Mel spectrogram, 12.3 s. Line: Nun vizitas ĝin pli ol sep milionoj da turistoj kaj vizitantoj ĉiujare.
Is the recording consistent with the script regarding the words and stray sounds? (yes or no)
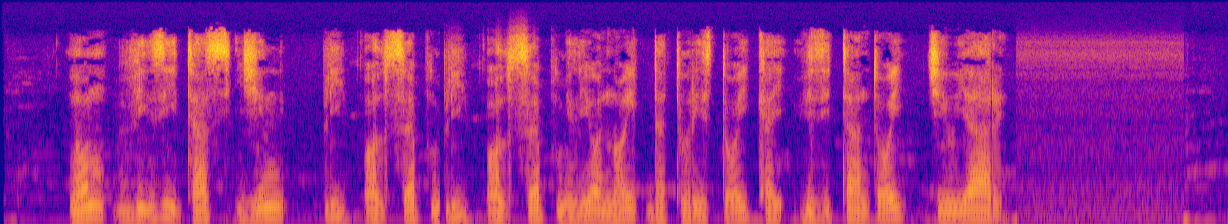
no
